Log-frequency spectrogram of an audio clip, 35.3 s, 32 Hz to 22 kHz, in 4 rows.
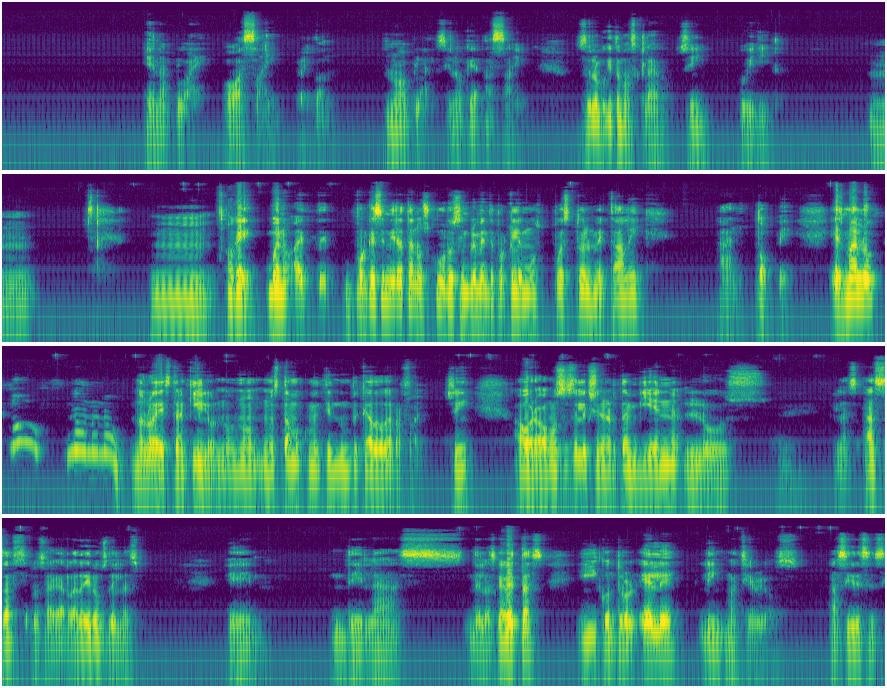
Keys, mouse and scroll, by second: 1.8 click, 5.1 click, 6.0-7.6 scroll up 1, 7.6-9.2 scroll up 2, 9.9 Tab, 10.5 Tab, 11.4-11.9 scroll down 2, 11.9-12.3 scroll up 1, 12.3 Tab, 12.6 click, 14.4 space, 16.0-17.2 shift+drag, 19.2 Escape, 19.2 typing, 19.3 Escape, 21.1 i, 22.4 shift+click, 22.8 shift+click, 23.0 click, 25.0-26.5 drag, 27.3 Tab, 27.7-30.0 scroll down 2, 29.4-33.1 middle drag.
